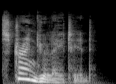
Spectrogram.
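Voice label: "strangulated", British English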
